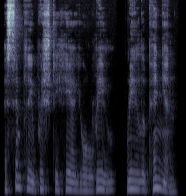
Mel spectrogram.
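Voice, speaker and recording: Anxious, insistent Victorian wife for audiobook, male reader, raised pitch, formal and emphatic. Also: moderate pace, a little mellow, husky, natural voice. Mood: insistent, composed. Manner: formal, emphatic, precise diction. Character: earnest, composed but anxious Victorian wife, pleading and insistent. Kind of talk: audiobook character dialogue.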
